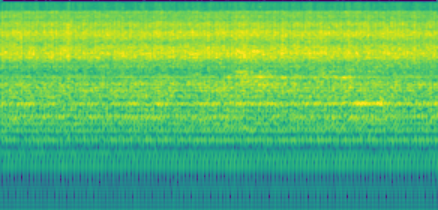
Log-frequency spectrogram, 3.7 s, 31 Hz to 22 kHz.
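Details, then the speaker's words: Homelite HGCA3000 3500 W generator after new carburetor and head gasket, warm, on a short fuel fill, full load about 3,300–3,400 W from heater and hair dryer; steady, even drone holding speed with no misses or knocks; healthy under full load. "Under full load does run really smooth though and it is very easy to start"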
